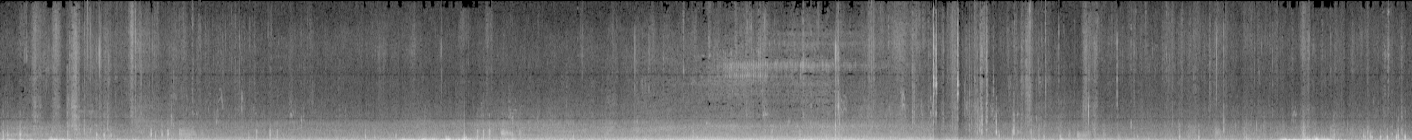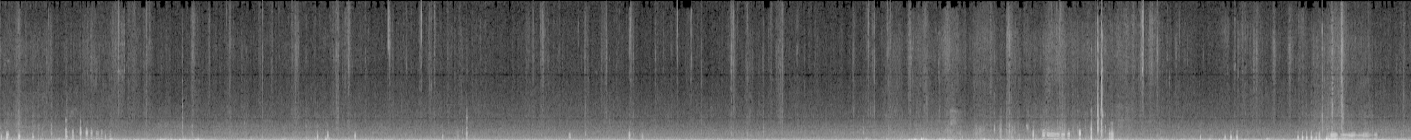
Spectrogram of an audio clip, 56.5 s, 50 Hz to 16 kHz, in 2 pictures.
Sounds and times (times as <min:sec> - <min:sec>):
Cluck: 0:00.0 - 0:06.3, 0:07.2 - 0:08.0, 0:09.4 - 0:10.6, 0:19.8 - 0:22.8, 0:23.4 - 0:24.4, 0:26.6 - 0:30.7, 0:34.4 - 0:35.5, 0:36.9 - 0:37.8, 0:39.5 - 0:41.2, 0:48.8 - 0:50.7, 0:52.2 - 0:53.4, 0:54.1 - 0:55.8.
